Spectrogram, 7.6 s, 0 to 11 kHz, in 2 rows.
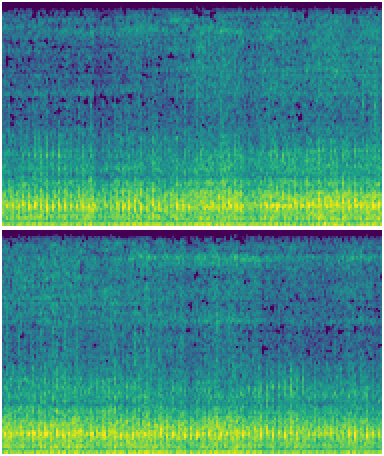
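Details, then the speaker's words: Daewoo/ZAZ Lanos with MeMZ 317 1.4 engine, in for head knock and no oil pressure, now running much quieter: steady idle with a dull knock about twice a second, localized to the clutch housing/gearbox rather than the engine; dull knock at idle. "ну приятен намного тише стал работать но все равно какой-то глухой стук есть и причем создана пицца из блока цилиндров голубки в общей механизм"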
